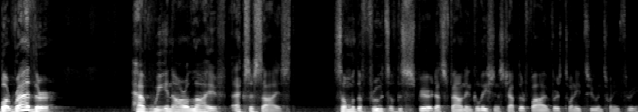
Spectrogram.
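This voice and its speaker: A man's voice with very wide pitch swings on a very clean recording with a silent background. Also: medium pitch for a man, moderate pace, big swings in loudness. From Philippines. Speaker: preacher. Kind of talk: sermon. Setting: church.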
